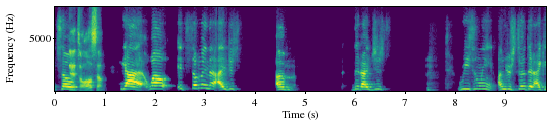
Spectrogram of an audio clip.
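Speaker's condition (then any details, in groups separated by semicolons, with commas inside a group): Cerebral palsy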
